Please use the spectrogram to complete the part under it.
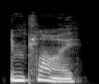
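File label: "imply", British English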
